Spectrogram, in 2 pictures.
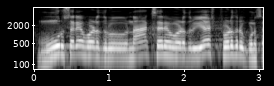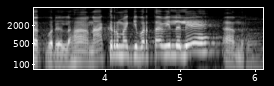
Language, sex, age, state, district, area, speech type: Kannada, male, 45-60, Karnataka, Koppal, rural, spontaneous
